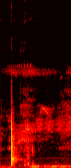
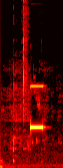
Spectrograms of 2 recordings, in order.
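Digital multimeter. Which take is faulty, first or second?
first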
